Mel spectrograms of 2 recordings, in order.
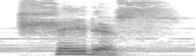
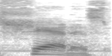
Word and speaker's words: Shadis: In fact, one of my favorites was Shadis. I always pronounce it Shadis, but John Zinzer, who was in charge of that magazine, and also is the big wig behind AEG, said it was pronounced Shadis.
